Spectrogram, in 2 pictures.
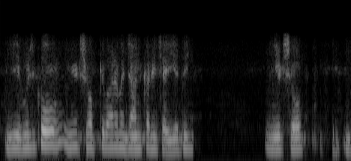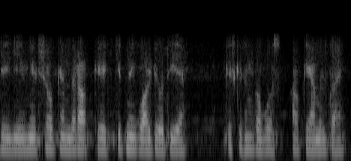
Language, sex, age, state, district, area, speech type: Urdu, male, 18-30, Uttar Pradesh, Saharanpur, urban, conversation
